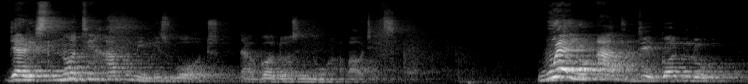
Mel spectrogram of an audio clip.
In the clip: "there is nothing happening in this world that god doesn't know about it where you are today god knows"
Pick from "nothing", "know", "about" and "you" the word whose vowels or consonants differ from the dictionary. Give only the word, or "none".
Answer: nothing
